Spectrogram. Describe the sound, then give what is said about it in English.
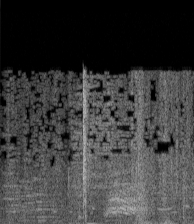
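A ferocious slap lands as one sharp whack, a single abrupt impact that knocks a man to the floor and stands out against a busy, continuous background. “A ferocious slap drives Zed back, and Sargon whacks him to the floor, and raises his sword.”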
